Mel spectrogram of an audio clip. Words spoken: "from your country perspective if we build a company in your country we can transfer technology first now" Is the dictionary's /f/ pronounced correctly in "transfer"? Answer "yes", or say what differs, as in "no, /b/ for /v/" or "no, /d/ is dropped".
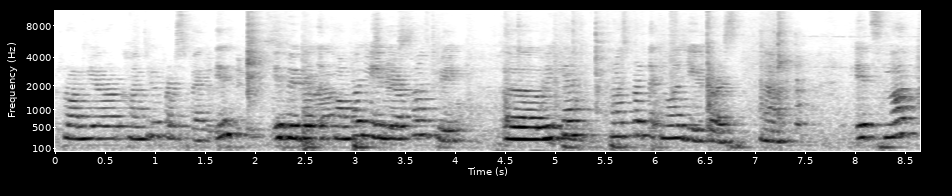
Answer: no, /p/ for /f/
